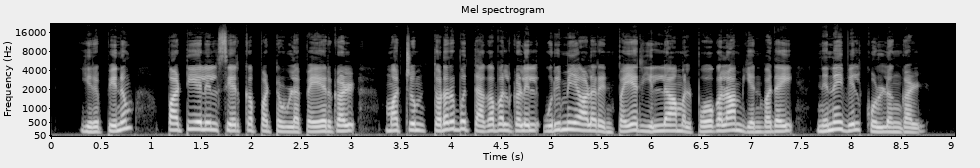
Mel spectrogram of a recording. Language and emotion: Tamil, neutral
